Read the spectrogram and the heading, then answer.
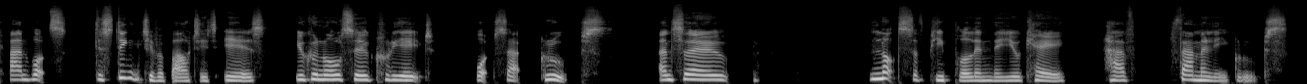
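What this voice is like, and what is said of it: English accent. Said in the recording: “as you will have realized from my accent, I'm in England”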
